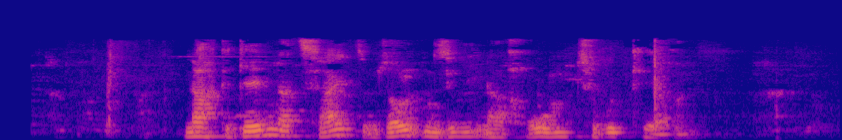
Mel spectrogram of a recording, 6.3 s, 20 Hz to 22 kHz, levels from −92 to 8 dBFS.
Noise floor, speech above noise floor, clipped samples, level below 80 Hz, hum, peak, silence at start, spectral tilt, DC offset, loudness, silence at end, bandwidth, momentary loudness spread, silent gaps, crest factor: -66 dBFS; 33 dB; under 0.1%; -80 dBFS; none; -14 dBFS; 0.8 s; -4.5 dB/octave; under 0.1%; -33 LUFS; 0.45 s; 7.6 kHz; 16 LU; none; 22 dB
